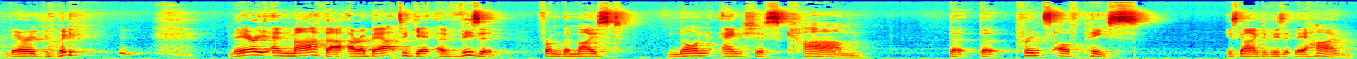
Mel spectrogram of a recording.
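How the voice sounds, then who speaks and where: A man preaching a sermon as a pastor, telling the story in a lively way and putting questions to the congregation. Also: mid-range voice, slow pace, long pauses, echoey room.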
